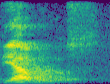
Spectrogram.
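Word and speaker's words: διάβολος: Estas palabras, o sea, no le voy a decir adivinen, pero ¿saben cómo es el original, cómo es pronunciado o cómo está escrito? Dice diábolos.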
